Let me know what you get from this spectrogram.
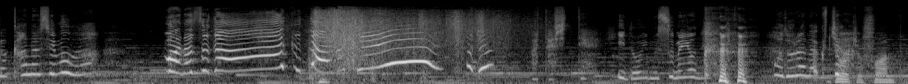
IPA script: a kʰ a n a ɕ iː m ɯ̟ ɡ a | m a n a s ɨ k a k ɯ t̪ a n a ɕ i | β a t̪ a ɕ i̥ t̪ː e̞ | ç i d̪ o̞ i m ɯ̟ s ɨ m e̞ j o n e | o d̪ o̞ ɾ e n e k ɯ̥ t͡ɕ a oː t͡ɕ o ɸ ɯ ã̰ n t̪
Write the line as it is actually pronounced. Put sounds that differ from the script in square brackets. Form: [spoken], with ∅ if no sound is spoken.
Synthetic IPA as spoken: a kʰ a n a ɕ [i] m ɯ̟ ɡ a | m a n a s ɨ [ɡ] a k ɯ t̪ a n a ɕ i | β a t̪ a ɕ i̥ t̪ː e̞ | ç i d̪ o̞ i m ɯ̟ s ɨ m e̞ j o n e | o d̪ o̞ ɾ [a] n [a] k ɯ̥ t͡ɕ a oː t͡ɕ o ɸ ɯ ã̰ n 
